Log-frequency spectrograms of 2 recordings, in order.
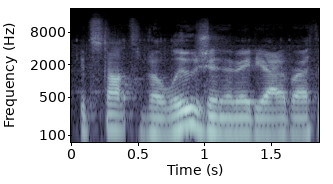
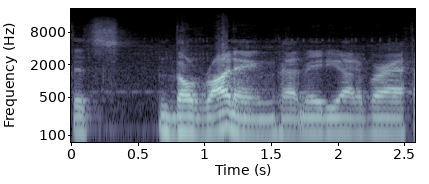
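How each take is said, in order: First: "delusion" stressed in correction. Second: "running" stressed in correction. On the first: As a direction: lean on "delusion" as the rejected cause. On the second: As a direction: lean on "running" as the real cause. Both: Real, not acted. Corrects the character, contrasting two causes.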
